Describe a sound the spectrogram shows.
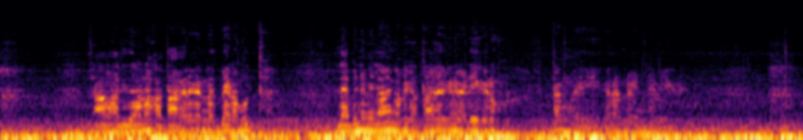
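A young man talks nearby with animation.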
